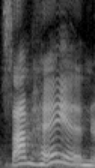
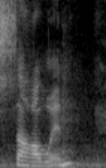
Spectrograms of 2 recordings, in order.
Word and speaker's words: Samhain: So, Halloween has its roots in a Celtic festival called Samhain, which is not spelled at all how you would think it would be pronounced. Which I thought was going to be like Samhain or something. But no, it's Samhain. I had to look it up.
